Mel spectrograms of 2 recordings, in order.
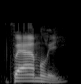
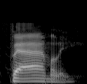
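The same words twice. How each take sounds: The two takes are said the same way.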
